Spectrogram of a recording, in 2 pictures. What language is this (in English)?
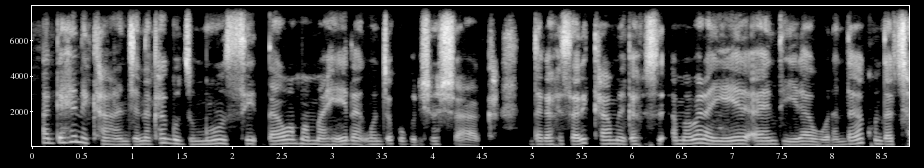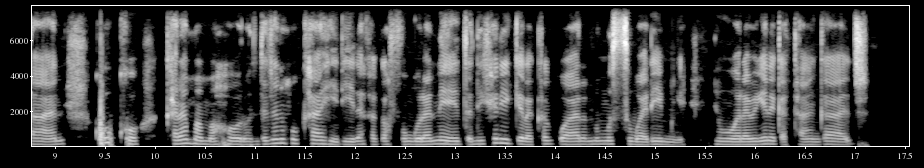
Rundi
